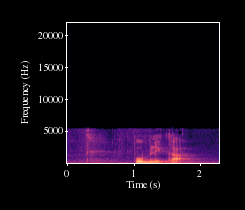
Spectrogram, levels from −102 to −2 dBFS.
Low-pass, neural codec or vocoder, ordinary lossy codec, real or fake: 5.4 kHz; none; AAC, 48 kbps; real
